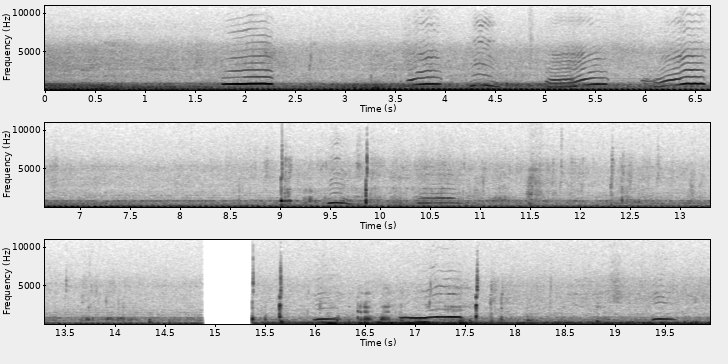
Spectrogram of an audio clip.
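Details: Elpida, a female hybrid monkey, calls while requesting food. Her thin, squeaky, rising-and-falling whistled calls come in quick clusters, then separate single notes, over a low engine rumble with a brief break near the end.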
